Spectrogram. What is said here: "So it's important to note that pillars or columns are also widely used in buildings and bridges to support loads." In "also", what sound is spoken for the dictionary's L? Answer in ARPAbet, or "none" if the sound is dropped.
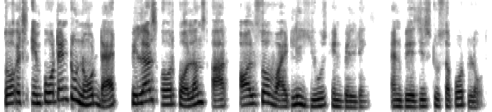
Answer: L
